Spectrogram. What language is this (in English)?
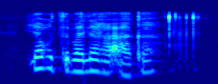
Northern Sotho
